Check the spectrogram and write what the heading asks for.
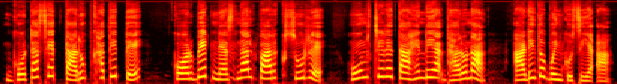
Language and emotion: Santali, fearful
